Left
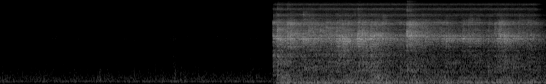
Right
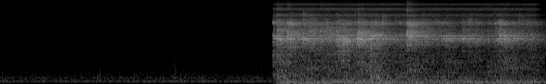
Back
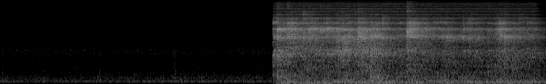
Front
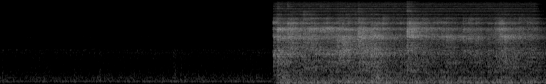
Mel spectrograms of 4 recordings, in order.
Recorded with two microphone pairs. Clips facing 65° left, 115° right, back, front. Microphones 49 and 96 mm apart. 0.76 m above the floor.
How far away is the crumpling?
About 1.7 m.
